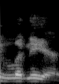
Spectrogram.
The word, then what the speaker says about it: Lanier: We're in the South. We say Lanier, so I don't know if that's, but that's how it's said around here.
